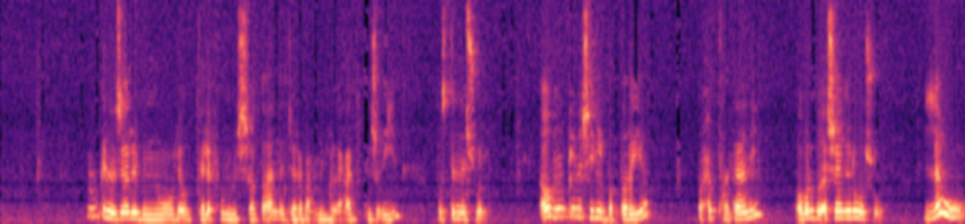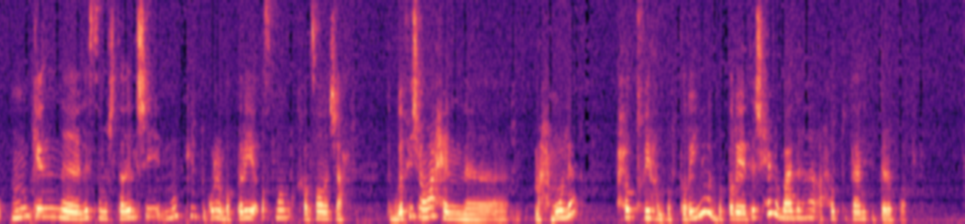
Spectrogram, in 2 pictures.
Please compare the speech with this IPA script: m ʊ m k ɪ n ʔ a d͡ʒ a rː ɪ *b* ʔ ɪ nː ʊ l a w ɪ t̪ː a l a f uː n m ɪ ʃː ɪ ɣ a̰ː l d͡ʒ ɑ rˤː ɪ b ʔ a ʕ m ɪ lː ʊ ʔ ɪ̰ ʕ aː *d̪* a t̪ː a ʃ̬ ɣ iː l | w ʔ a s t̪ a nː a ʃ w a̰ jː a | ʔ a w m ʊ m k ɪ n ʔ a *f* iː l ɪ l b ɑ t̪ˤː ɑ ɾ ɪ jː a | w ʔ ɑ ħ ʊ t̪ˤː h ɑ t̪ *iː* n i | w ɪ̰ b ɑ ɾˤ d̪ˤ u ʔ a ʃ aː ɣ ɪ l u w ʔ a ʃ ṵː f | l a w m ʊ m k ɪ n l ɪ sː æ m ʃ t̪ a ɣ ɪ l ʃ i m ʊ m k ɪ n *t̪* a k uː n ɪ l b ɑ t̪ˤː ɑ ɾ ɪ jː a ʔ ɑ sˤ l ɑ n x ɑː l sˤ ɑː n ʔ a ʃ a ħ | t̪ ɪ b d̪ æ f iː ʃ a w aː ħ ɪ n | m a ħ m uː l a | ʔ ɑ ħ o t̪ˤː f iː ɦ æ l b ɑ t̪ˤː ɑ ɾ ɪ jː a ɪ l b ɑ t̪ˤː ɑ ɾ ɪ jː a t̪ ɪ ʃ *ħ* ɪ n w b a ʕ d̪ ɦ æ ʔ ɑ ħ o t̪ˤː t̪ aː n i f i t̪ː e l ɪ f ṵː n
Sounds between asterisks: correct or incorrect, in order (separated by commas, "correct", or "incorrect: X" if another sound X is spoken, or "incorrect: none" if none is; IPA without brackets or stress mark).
correct, correct, incorrect: ʃ, incorrect: aː, correct, correct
